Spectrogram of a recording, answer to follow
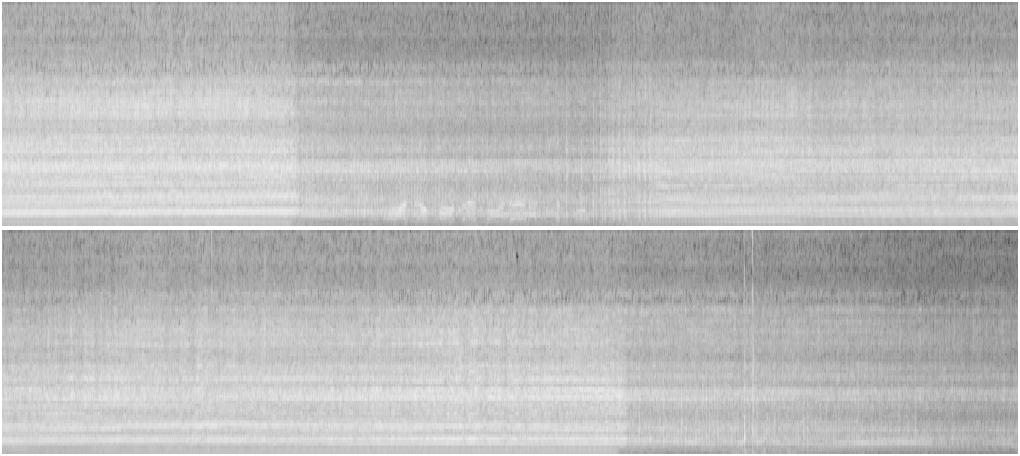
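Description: Two-stroke Phantom motorized-bicycle engine buzzing at high revs under throttle; its pitch drops away about four seconds in as the throttle is eased, picks up again near ten seconds and climbs slowly as the bike gathers speed, then falls off near the end as it coasts.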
